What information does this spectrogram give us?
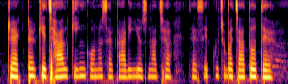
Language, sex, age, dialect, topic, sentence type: Maithili, female, 18-24, Angika, agriculture, question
